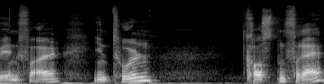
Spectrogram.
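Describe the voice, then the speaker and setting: A man speaking with lively intonation. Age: 40s. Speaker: managing director. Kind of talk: interview.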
